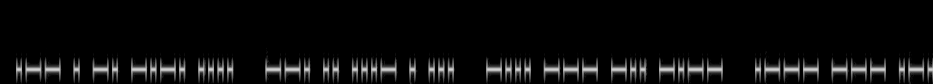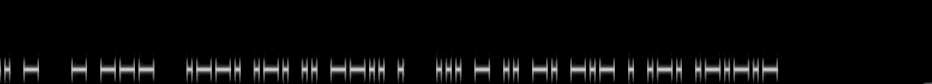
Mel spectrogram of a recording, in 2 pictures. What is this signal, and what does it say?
Morse code, heard as a keyed tone, about 25 wpm, 700 Hz. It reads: WENCH GIVES BODY JOLT TO PRIZE STINKER.
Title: Pangram Challenge v2 - 25wpm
